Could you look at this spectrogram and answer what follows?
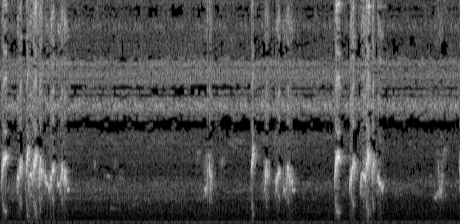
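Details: Decoy red-whiskered bulbul at a trap in competitive singing, delivering bursts of rich, bubbly whistled phrases with pauses between them, three main phrases of quick chirping notes, background otherwise quiet.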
